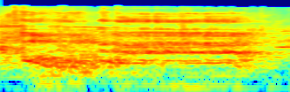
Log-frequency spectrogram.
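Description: Death metal vocalist's harsh growl through a live PA, one long held growl that breaks off near the end.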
